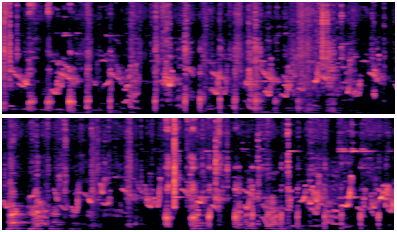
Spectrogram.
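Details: Teetar chicks (grey francolin) being fed: dense sharp clicks and taps mixed with quick high chirps and short clucking notes from many young birds at once.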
